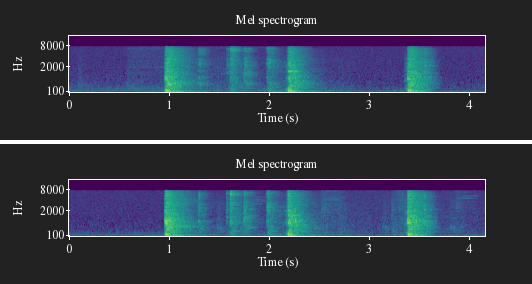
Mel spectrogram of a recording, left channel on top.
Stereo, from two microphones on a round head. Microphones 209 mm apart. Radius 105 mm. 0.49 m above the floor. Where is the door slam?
35° right (ahead or behind), 3 m.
